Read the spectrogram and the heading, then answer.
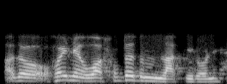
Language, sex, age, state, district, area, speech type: Manipuri, male, 45-60, Manipur, Kangpokpi, urban, conversation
